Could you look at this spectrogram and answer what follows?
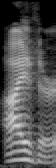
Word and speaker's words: either: the United States, you may hear people say either one of those. I just said it then, either in that case.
